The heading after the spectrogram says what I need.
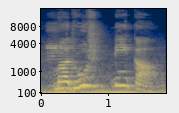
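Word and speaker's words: मधुष्णिका: Madhushnika, dhu stress and yes is a shut the door sound, and n is in a capital, your tongue tip has stretch upper palate. Madhushnika, madhushnika, manohara.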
